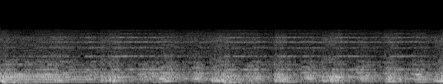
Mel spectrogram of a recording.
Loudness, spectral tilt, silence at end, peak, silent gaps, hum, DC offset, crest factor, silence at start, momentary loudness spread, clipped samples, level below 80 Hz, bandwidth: -25 LUFS; -9 dB/octave; 0 s; -8 dBFS; none; none; under 0.1%; 16 dB; 0 s; 4 LU; under 0.1%; -48 dBFS; 5.4 kHz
